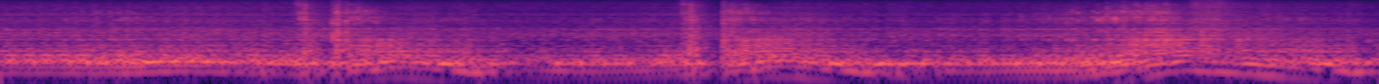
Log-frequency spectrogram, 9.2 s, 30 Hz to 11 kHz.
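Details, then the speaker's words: Nissan 240SX S14 with exhaust removed, vacuum leaks being fixed, MAF problem later found: open-exhaust throttle blips sag and nearly die before catching and revving, with a pop; engine bogging on throttle. "you could hear that that time now that you have the exhaust you can hear it die out then it revs it actually did like a pop there"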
